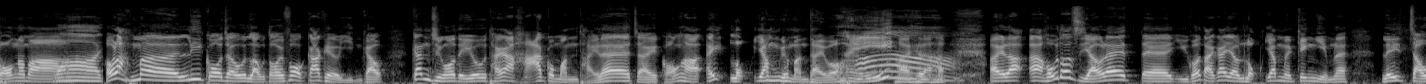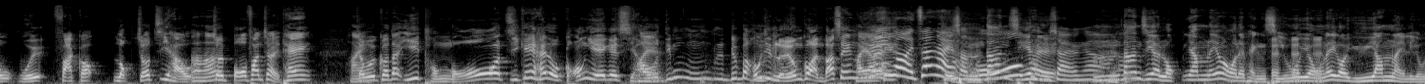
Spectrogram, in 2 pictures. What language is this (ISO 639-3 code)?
zho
